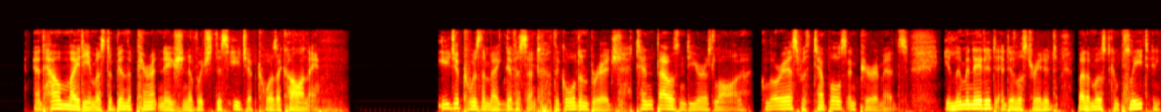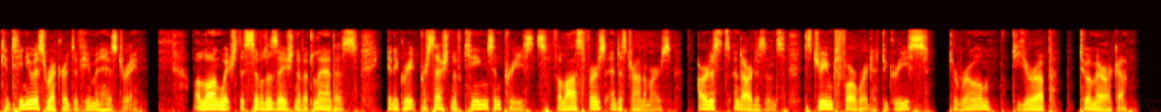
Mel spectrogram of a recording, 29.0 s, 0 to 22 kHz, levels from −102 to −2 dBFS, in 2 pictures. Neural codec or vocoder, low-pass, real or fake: codec, 16 kHz, 16 kbps, FunCodec, trained on Chinese and English, 50 frames a second; 7.2 kHz; fake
